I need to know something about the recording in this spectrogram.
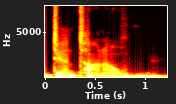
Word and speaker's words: D'Antuono: And when you went outside, you learned that he had come and his friend, is it Ricky D'Antuono? How do you pronounce the name? It's Ricky D'Antano. D'Antano.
